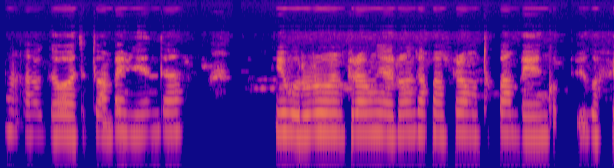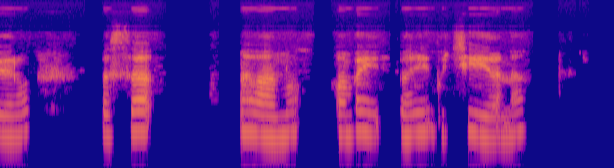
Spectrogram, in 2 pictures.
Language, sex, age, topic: Kinyarwanda, female, 18-24, health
